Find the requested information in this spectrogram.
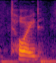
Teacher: One interesting feature is that lumby English speakers share vowel sounds present in the Outer Banks accent where tide is pronounced toid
